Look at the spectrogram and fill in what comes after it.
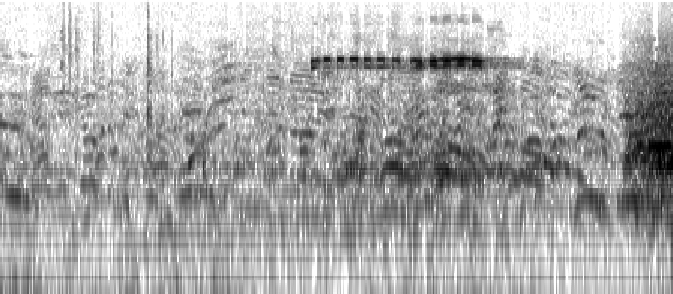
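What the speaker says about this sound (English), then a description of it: "You gotta love the pop coming from this crowd" Crowd at a men's college lacrosse game between the Lynchburg Hornets and St. Mary's Seahawks: a distant, quiet murmur of chatter and shouts that swells into a louder cheer at the very end.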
